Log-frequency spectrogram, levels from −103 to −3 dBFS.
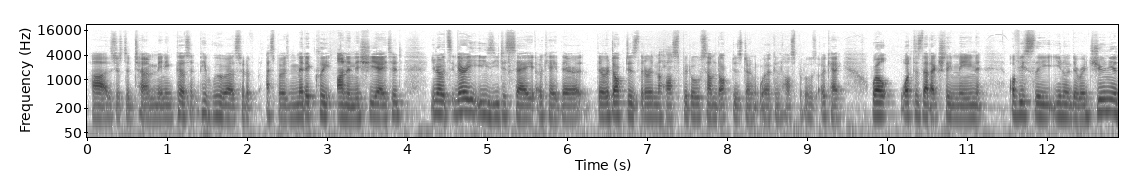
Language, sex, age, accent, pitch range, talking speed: English, male, 20-39, Australian, 120-135 Hz, 240 wpm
